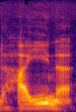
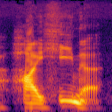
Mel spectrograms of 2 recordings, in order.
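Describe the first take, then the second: First: It has no extra h sound inside. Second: It has an extra h sound inside. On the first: The speaker calls it right. "There is only one H in the word hyena" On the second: The speaker calls it wrong. "it is not a hyena"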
